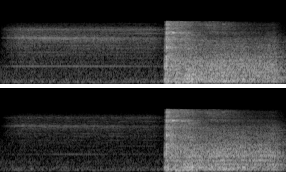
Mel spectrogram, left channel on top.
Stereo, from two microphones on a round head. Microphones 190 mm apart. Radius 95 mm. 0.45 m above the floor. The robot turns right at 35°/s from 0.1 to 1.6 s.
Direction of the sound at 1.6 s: 5° left (ahead or behind).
